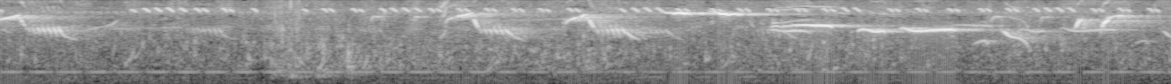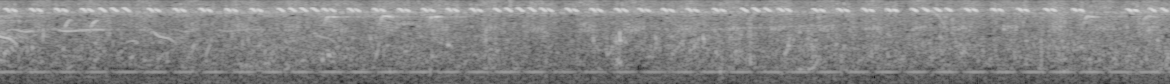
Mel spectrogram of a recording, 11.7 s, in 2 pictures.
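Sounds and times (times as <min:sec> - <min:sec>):
oriental magpie-robin whistled song: 0:02.0 - 0:06.8.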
